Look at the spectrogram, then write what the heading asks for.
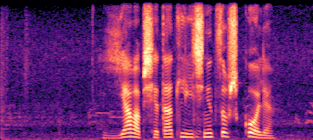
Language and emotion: Russian, positive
